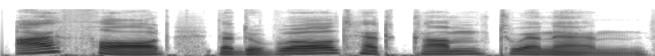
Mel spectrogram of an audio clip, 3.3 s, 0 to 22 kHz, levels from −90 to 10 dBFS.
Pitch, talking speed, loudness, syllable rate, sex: 125 Hz, 185 wpm, -17 LUFS, 3.6 syllables/s, male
